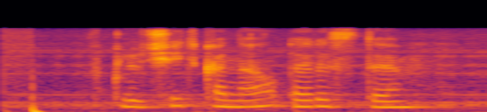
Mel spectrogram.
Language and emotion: Russian, neutral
